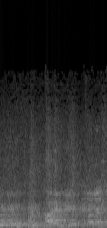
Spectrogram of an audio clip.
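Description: Speech: voices talking in a large room, no distinct non-speech sound.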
